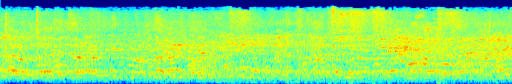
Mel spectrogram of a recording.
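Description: A crowd of spectators talks and shouts in a large echoing hall.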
